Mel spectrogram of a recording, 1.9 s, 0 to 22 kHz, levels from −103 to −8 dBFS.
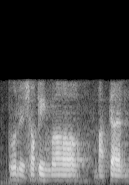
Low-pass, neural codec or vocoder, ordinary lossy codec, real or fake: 3.6 kHz; codec, 16 kHz in and 24 kHz out, 1.1 kbps, FireRedTTS-2 codec; AAC, 24 kbps; fake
